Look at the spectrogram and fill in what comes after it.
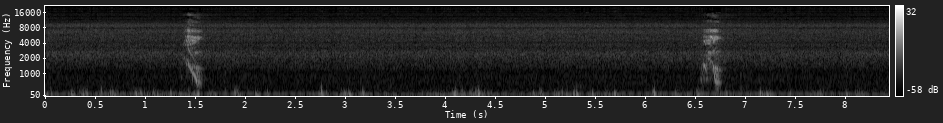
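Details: Randomly started hiccups: two brief, high, squeaky hiccup sounds about five seconds apart over a low rumbling background; hiccups.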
